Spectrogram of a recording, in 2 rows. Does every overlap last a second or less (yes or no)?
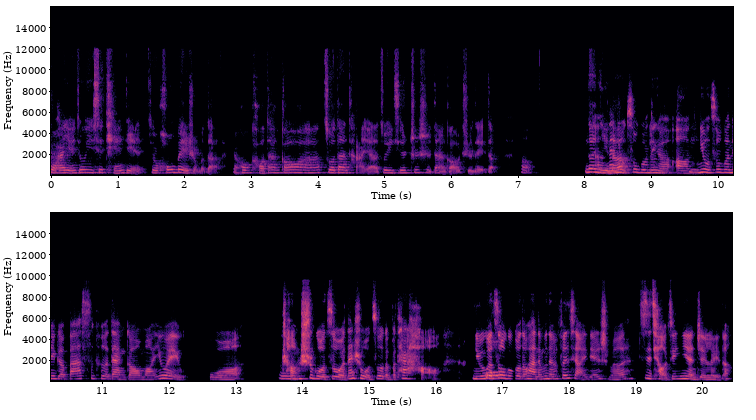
no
